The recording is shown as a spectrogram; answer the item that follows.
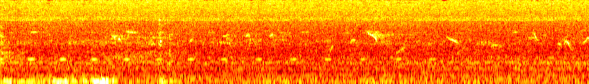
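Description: Near silence, with faint, scattered short bird chirps from the surrounding bush; a brief low rumble in the first second.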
